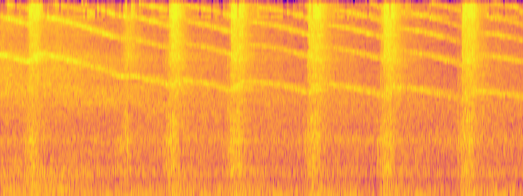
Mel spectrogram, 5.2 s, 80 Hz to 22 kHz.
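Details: Detroit 40 series (rebranded Navistar DT466) generator turbo diesel, sat outside 5+ years, running on its own fuel after bleeding injectors: RPM rises and drops every three-quarters second, throttle pulsing; owner suspects the governor.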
